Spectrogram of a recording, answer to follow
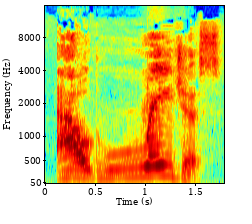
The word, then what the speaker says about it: outrageous: idea is certainly original outrageous three syllables first syllable has the ow sound followed by an r outrageous that was an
